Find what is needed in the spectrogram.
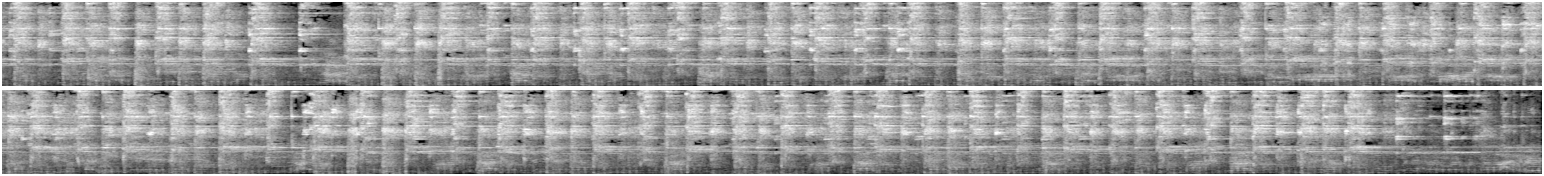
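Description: A group of men chanting a devotional bhajan together, accompanied by a hand-held frame drum and small hand cymbals clashing in a steady, even rhythm.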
